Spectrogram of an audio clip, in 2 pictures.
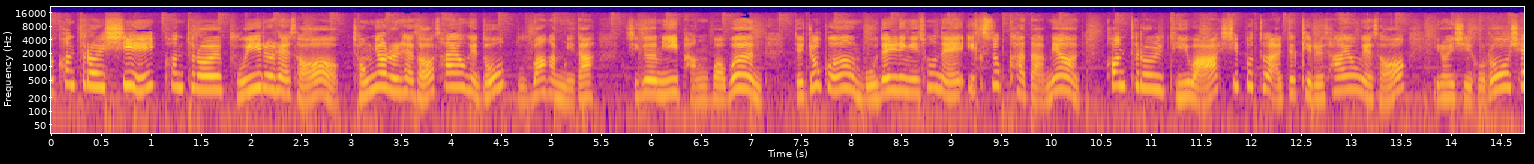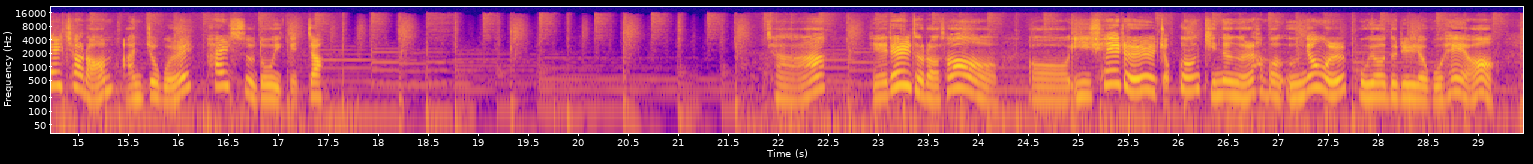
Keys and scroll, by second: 24.2 super+c, 24.6 super+v.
